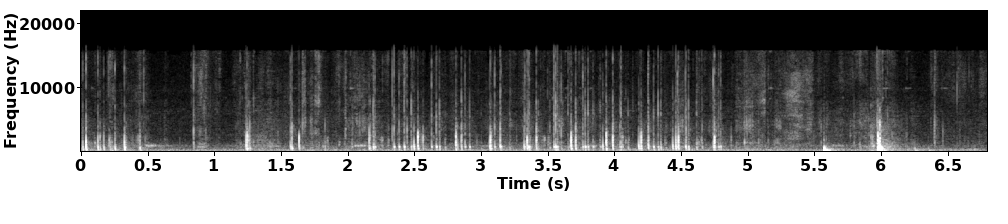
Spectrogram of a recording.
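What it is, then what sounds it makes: Faux leather strappy sandal. A rose-gold faux leather strappy flat sandal is held up and then placed on the floor while long nails tap and scratch its straps, buckle and sole. Quick, soft crinkly taps and scrapes run throughout, and two sharper, louder knocks land near the end.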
